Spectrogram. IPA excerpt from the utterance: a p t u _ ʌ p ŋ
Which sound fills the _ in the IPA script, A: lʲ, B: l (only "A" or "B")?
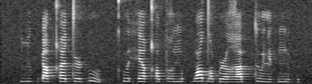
A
